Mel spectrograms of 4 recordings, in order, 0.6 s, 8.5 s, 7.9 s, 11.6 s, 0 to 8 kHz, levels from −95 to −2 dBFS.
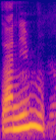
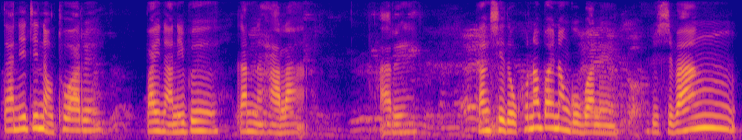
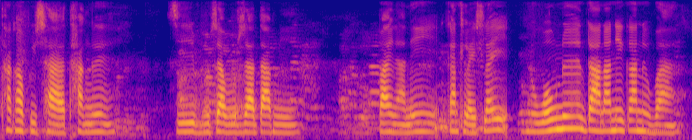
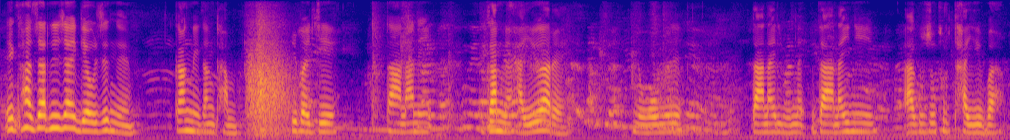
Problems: none marked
